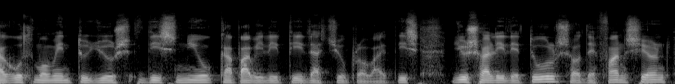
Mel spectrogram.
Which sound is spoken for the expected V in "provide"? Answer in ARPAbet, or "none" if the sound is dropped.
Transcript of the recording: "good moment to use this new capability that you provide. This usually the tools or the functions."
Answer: B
